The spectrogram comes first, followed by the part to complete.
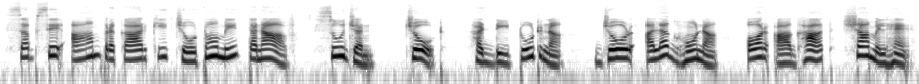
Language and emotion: Hindi, neutral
